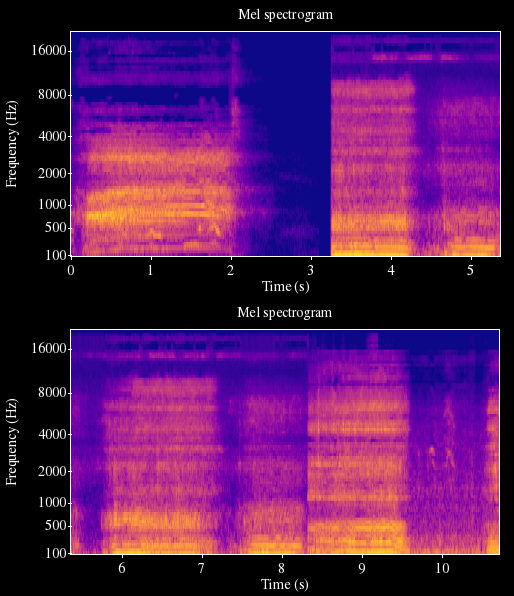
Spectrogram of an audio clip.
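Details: Loud snoring from a sleeping person: rough, rumbling snores repeating in a slow rhythm, each breath rattling like a lawnmower engine.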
